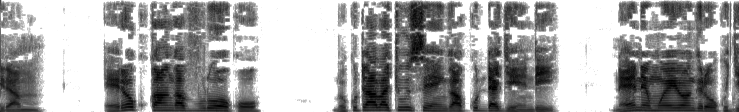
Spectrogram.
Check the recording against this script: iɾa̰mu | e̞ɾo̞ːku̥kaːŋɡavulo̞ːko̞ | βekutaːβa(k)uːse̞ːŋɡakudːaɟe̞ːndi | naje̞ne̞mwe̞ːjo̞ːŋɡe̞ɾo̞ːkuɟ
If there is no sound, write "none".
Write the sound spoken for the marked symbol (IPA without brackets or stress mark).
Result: c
